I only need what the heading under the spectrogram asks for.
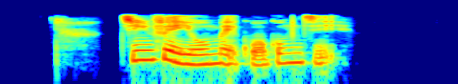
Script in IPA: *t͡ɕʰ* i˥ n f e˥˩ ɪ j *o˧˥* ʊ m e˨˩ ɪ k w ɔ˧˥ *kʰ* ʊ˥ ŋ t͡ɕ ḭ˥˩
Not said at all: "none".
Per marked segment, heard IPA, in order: t͡ɕ, o˧˥, k

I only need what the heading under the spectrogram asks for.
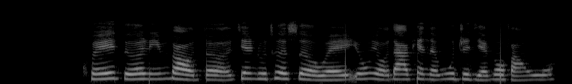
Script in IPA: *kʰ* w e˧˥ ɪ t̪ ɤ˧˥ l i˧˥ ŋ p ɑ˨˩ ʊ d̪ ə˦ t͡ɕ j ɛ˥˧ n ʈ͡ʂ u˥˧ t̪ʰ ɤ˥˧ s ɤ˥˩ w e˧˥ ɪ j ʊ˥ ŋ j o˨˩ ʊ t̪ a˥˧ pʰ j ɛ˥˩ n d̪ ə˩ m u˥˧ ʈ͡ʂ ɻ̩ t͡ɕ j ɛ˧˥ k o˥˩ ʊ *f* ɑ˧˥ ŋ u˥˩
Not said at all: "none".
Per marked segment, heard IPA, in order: kʰ, f

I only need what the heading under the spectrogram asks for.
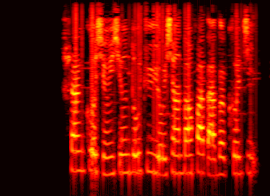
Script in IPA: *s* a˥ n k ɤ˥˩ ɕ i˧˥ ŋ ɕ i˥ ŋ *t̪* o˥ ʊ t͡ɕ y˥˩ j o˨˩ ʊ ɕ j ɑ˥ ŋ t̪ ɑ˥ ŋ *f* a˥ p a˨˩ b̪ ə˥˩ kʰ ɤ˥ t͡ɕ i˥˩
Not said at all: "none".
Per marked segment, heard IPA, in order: ʂ, t̪, f

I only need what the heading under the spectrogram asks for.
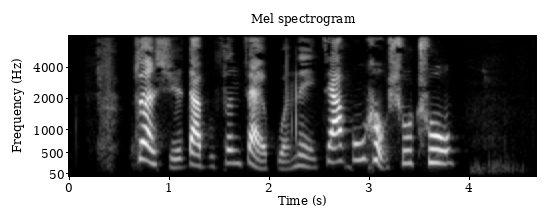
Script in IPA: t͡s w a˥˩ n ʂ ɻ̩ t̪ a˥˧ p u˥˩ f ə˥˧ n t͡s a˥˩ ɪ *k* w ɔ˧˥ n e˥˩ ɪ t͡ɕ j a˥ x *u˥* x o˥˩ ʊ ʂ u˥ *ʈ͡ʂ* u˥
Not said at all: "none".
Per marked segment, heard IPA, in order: k, u˥, ʈ͡ʂʰ

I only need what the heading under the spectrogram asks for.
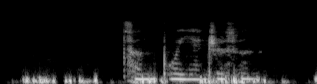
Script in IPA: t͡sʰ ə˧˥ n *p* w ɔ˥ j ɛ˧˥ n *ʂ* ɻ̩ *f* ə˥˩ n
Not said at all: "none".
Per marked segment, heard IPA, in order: p, ʈ͡ʂ, s

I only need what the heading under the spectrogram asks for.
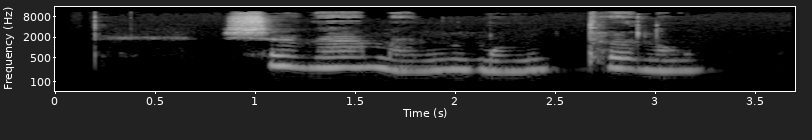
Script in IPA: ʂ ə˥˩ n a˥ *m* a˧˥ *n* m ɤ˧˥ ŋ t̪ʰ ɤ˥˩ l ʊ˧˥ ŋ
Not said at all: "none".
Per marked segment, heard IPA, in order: m, n

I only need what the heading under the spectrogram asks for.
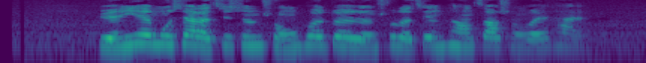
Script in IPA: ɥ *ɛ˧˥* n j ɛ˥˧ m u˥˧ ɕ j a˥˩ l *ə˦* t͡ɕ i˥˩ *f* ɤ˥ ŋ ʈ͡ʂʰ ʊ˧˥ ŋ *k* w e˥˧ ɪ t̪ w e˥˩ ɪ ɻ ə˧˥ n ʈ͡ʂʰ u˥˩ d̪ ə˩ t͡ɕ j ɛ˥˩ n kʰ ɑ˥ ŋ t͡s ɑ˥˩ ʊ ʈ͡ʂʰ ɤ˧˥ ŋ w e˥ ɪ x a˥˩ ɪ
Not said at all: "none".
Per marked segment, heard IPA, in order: ɛ˧˥, ə˩, ʂ, x

